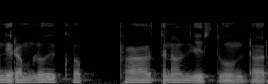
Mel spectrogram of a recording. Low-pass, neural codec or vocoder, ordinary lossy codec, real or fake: 7.2 kHz; none; none; real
